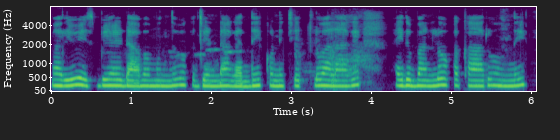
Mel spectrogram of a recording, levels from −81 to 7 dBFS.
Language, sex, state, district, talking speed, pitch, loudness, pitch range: Telugu, female, Telangana, Mahabubabad, 150 wpm, 205 Hz, -15 LUFS, 195-210 Hz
